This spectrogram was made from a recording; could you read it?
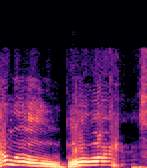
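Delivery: very high, loud voice. Imagining Fozzie Bear about to destroy the aliens: Fozzie Bear voice. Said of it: "imagining Fozzie Bear in the ship about to".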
